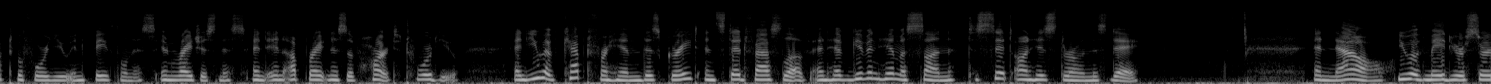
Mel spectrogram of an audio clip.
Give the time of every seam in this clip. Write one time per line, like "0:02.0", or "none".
0:13.9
